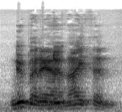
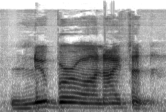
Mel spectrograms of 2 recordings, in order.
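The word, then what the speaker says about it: Newburgh-on-Ythan: How do you say it there? Newborough on Ithen. Ithen? Newborough on Ithen. Newborough on Ithen.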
